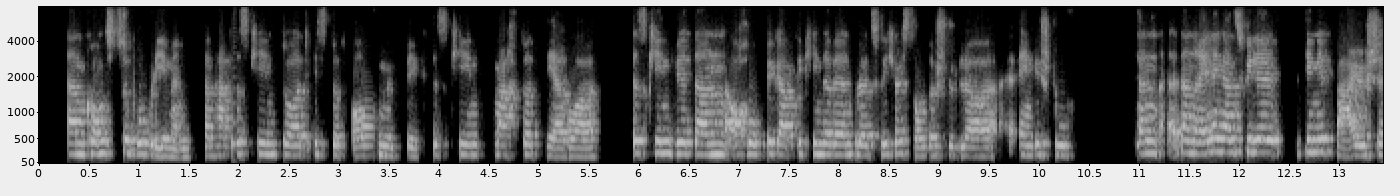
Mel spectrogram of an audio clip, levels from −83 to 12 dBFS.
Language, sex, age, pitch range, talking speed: German, female, 20-39, 190-245 Hz, 170 wpm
